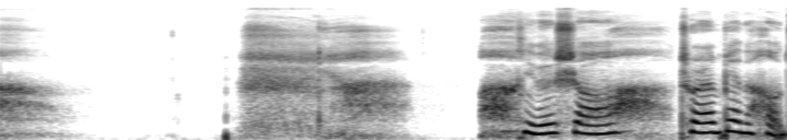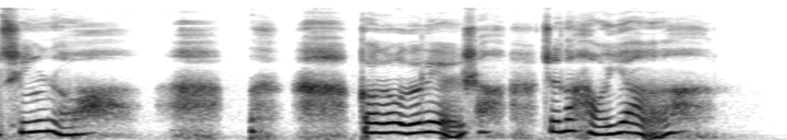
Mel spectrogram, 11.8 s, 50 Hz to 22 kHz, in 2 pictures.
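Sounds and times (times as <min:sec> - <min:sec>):
breathy exhale: 0:01.8 - 0:03.1
speech: 0:03.9 - 0:11.3.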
